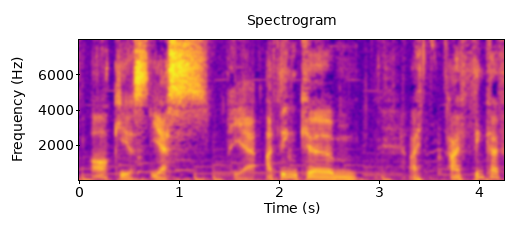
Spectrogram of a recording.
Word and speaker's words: Arceus: And Pink Horizons, according to the Pokemon Encyclopedia, Arceus is pronounced Arceus.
